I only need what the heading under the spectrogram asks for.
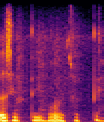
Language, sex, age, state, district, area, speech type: Hindi, female, 45-60, Madhya Pradesh, Seoni, urban, spontaneous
